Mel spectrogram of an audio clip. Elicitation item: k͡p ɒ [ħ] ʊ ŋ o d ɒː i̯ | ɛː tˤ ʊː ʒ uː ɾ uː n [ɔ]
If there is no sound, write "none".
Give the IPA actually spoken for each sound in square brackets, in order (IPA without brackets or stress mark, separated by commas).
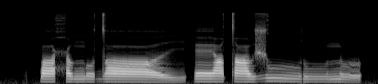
ħ, ʊ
